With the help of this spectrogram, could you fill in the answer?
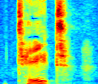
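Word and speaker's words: Taet: And I'm actually going to play a track from Error Grid artist Tate, I believe is how you say it. It's T-A-E-T.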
